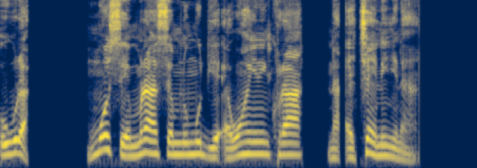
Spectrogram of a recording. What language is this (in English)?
Akan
